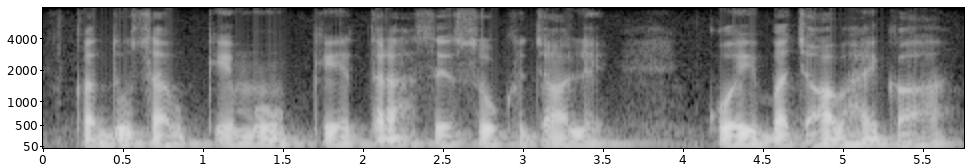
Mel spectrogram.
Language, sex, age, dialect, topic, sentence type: Magahi, male, 18-24, Western, agriculture, question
